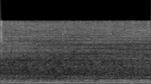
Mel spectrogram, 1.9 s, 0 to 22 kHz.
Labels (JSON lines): {"label": "anthrophony, boat engine", "recorder": "SoundTrap 500"}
